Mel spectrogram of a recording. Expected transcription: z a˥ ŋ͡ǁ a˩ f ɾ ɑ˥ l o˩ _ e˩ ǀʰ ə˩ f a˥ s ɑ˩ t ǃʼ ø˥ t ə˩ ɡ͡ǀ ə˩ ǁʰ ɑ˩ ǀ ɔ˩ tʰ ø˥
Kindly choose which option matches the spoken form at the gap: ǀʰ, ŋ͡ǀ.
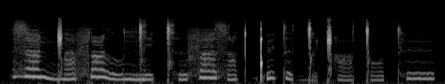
ŋ͡ǀ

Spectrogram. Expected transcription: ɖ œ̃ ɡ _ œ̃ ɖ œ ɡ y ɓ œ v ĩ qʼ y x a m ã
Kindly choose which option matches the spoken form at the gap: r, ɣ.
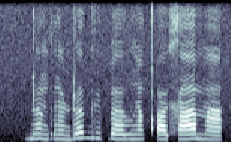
r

